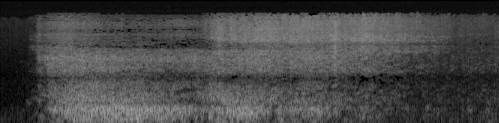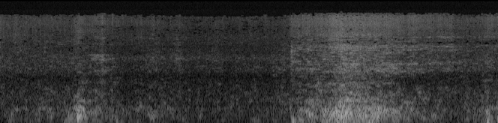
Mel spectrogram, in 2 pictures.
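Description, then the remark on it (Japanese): Ocean waves wash onto a sandy beach at the water's edge in broad surges, a loud roaring swell at the start, quieter churning in between, then another big wave breaking near the end, with some wind rumble. “ちょっとすごく今日はですね、波の音が聞こえると思うんですが、波打ち際にまね、砂、海岸に座っているので、ザバーザバーと音が聞こえてると思います。”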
